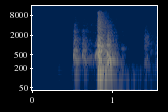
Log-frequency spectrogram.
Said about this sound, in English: Okay, you know what? Let me just open the door for you, kitty.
